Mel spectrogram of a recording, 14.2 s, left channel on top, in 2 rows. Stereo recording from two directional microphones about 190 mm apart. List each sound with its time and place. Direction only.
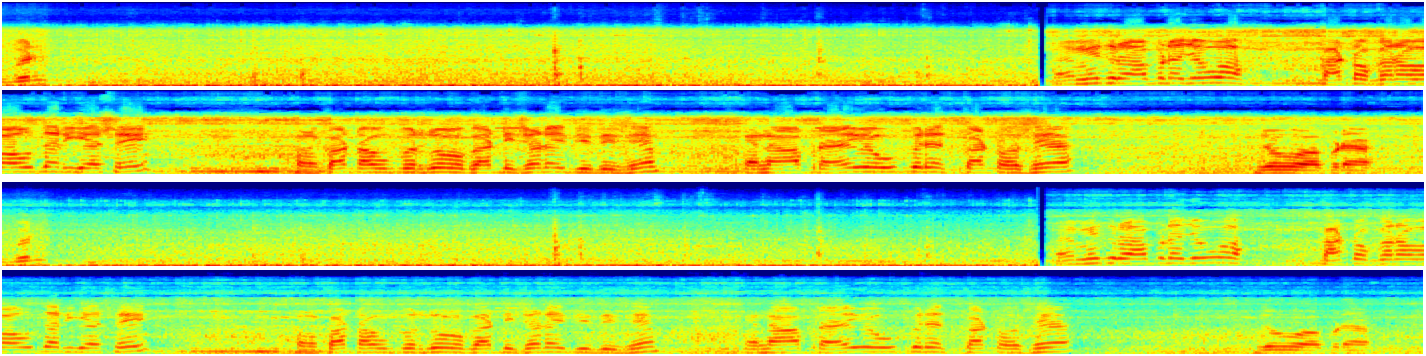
5.3 s speech: 5° left (ahead or behind)
13.4 s speech: 15° left (ahead or behind)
